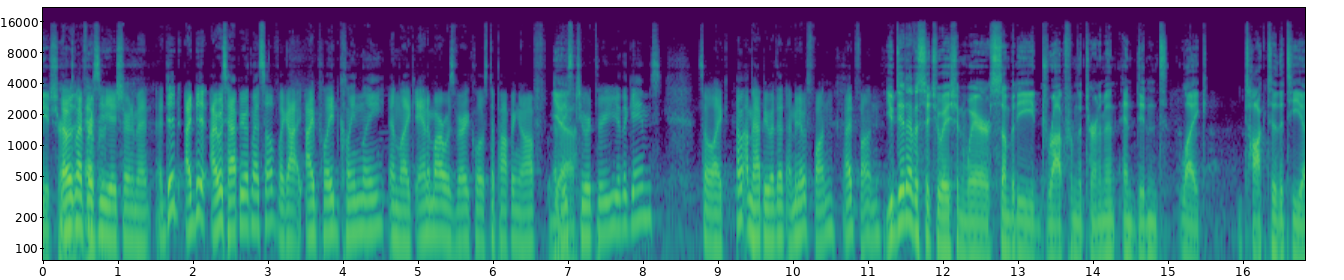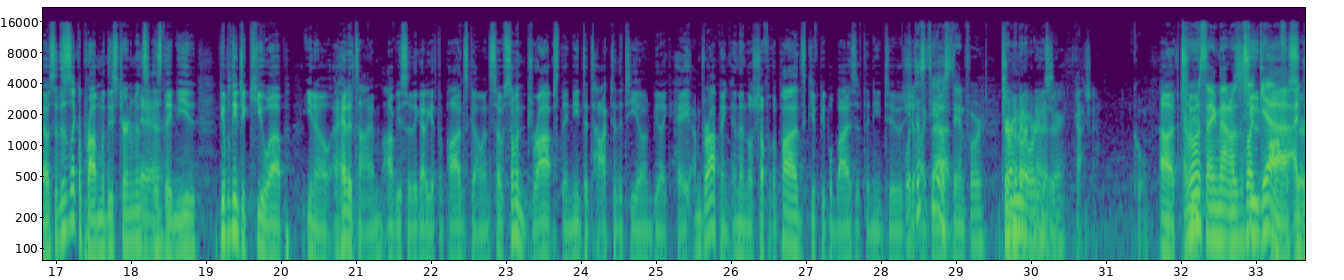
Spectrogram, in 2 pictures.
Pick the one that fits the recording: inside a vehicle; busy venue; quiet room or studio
busy venue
